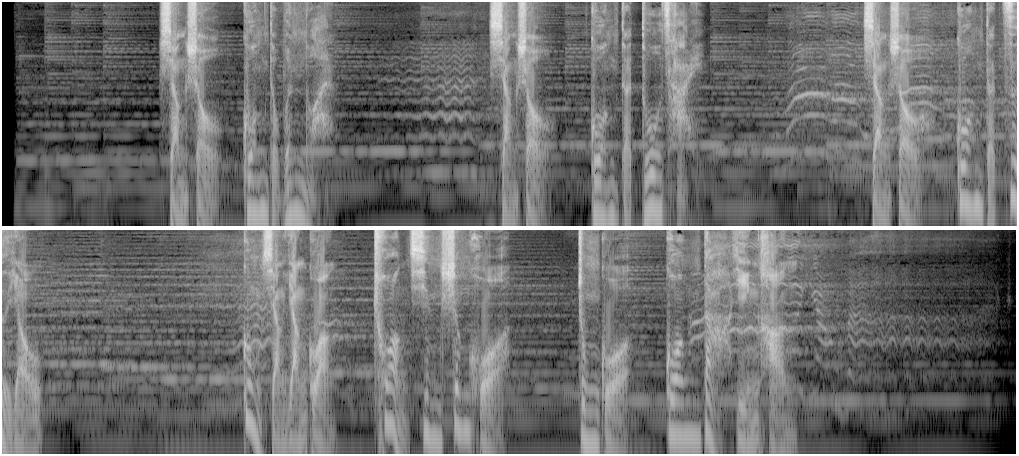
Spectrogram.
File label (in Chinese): 广告 银行, 国语男声配音, 温情; 光大银行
